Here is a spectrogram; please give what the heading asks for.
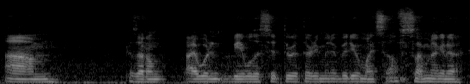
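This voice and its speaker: A man's voice: medium pitch, monotone, fast, fairly bright tone, slight background noise. A man in his late twenties telling a personal story off the cuff, candid and rambling with many fillers and restarts. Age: 20s. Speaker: vlogger. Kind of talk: unscripted personal story to camera.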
